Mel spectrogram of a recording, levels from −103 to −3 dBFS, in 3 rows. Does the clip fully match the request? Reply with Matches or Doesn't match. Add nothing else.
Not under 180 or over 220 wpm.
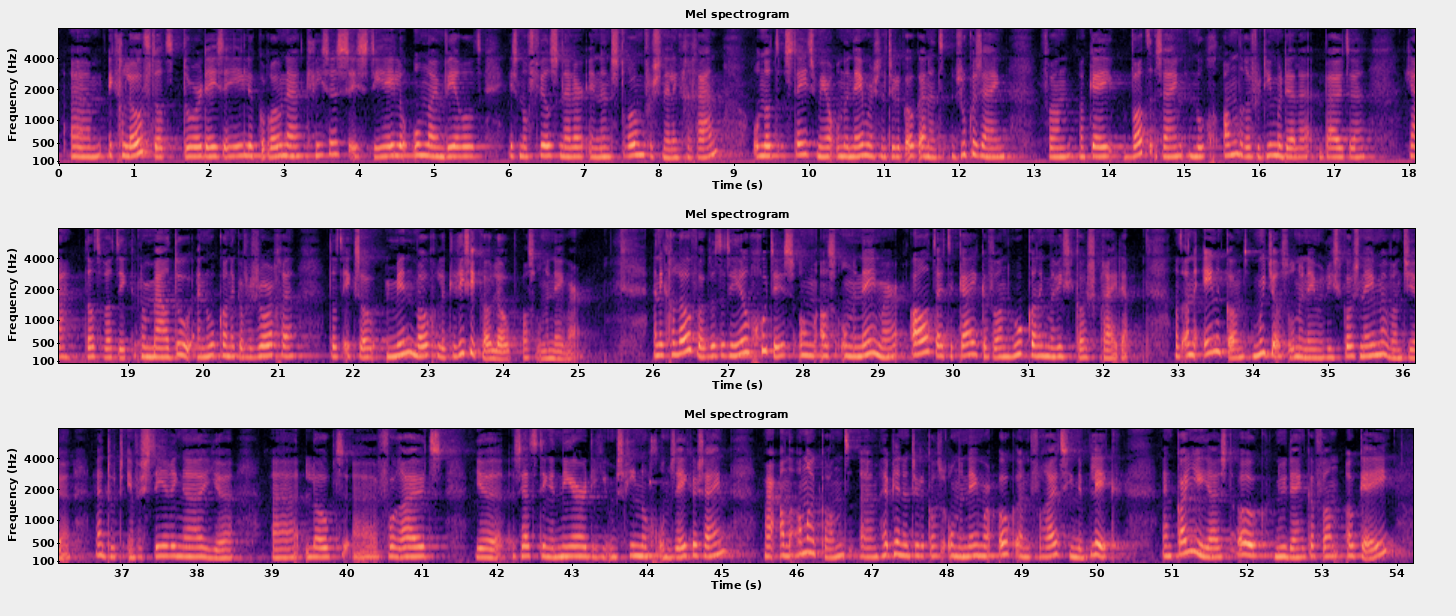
Doesn't match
